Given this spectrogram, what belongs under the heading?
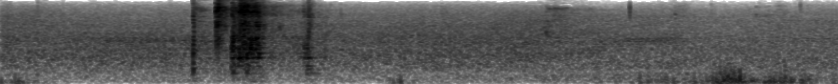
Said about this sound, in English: I was meant to be watching eagle-eyed my daughter and her mother on a zip wire and judging who was the best. Oh, here she comes now. Here she comes on the zip wire.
